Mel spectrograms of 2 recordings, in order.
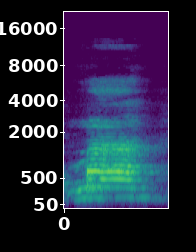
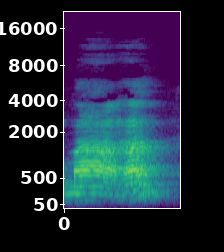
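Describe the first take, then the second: First: The pitch stays high and level. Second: The pitch goes up and then down. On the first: It means mother. "no primeiro tom" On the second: It means horse. "no terceiro tom"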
